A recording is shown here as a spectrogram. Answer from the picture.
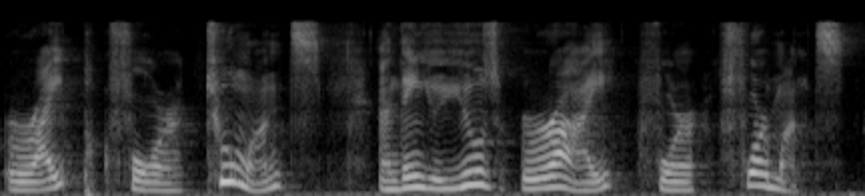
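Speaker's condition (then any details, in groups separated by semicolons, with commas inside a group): No condition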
